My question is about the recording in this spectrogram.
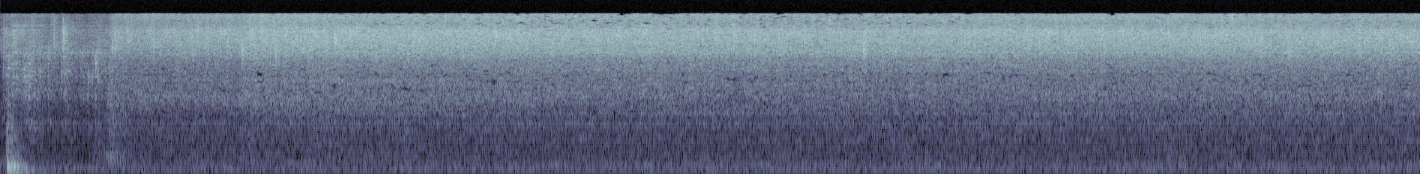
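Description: Dual shower head spraying in a tiled shower: a steady hiss of thin jets, with a steady low hum underneath. The flow is weak, a case of low shower pressure. A brief low thump comes right at the start.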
